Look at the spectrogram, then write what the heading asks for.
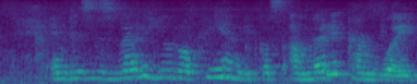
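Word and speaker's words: hay: So we would say by means to dance by I I I we're not pronouncing the H at all.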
